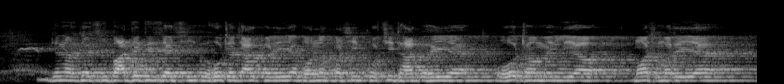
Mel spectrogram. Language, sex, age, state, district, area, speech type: Maithili, male, 45-60, Bihar, Saharsa, rural, spontaneous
